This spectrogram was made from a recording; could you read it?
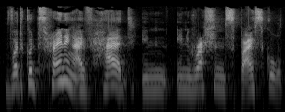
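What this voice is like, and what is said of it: Poor attempt at Russian accent. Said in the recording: “I'll try and do a Russian accent. ... No, I can't. ... my accent's a mess.”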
